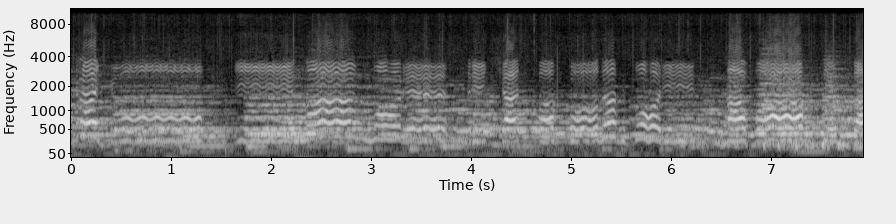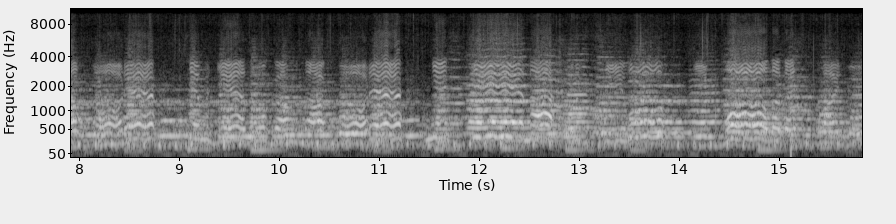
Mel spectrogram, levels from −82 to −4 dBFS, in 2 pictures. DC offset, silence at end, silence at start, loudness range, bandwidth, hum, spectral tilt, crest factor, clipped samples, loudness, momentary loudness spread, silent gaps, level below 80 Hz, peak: under 0.1%; 0 s; 0 s; 3 LU; 10.5 kHz; none; -5 dB/octave; 14 dB; under 0.1%; -23 LUFS; 7 LU; none; -58 dBFS; -8 dBFS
